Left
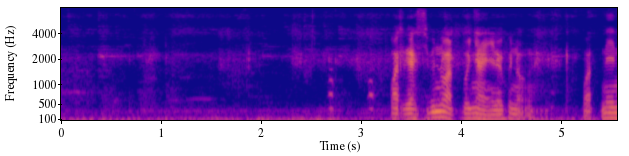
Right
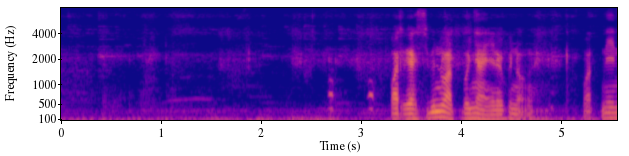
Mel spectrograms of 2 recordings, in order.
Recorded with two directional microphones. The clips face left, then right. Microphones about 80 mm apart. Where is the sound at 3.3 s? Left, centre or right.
Right.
